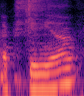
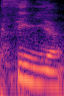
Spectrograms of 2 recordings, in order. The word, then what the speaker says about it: Aksinya: Aksinya. Is that same as Ksenia? Not Aksinya is different. Aksinya.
